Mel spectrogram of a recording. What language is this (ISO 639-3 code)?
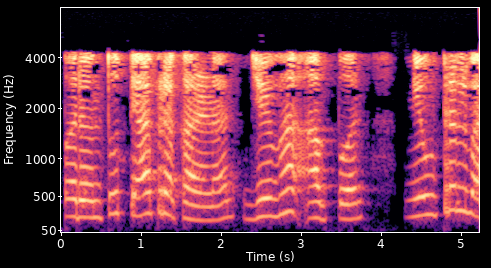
mar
